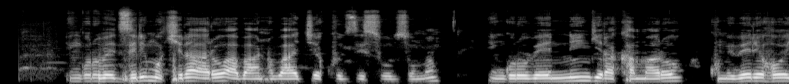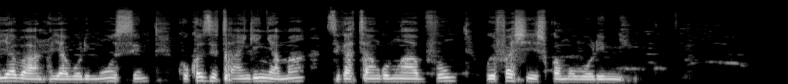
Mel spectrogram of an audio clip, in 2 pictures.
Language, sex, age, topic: Rundi, male, 18-24, agriculture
